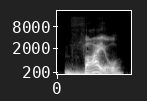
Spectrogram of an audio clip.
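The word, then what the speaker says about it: Weil: W-E-I-L is Wile. Sounds like Wily, right? And I think they were going for that. But also, in German, that would be pronounced, the W would be pronounced with a V. Vile, which is interesting because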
